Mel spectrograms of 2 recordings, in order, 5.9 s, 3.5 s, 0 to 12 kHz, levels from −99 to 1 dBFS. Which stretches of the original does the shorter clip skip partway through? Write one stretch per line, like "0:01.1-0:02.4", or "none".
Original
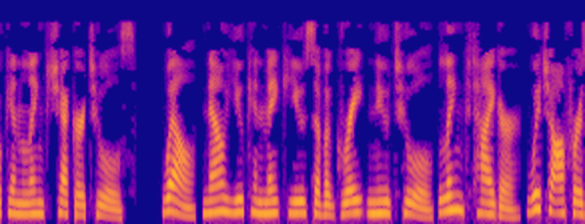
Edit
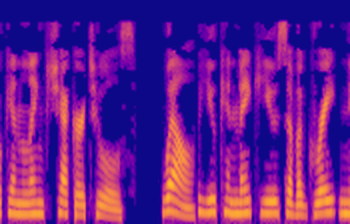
0:02.0-0:02.2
